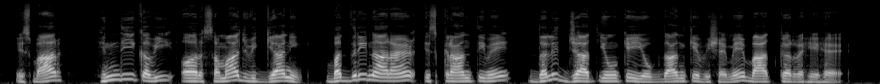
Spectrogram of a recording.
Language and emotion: Hindi, neutral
